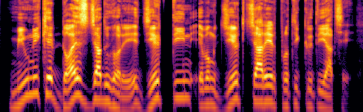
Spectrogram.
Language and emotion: Bengali, neutral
